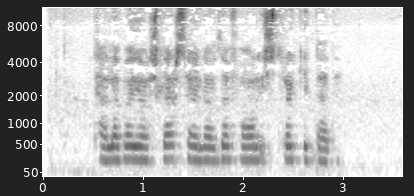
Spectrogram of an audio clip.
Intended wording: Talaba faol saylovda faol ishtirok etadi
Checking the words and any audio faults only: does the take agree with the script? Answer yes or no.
no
